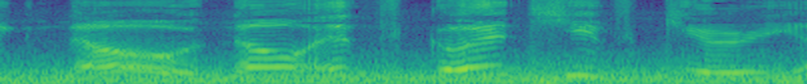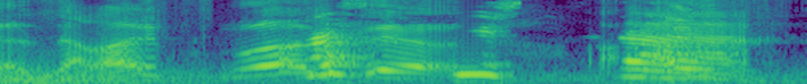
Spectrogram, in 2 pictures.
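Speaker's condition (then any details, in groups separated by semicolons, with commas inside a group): Cerebral palsy; spastic, ataxic features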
